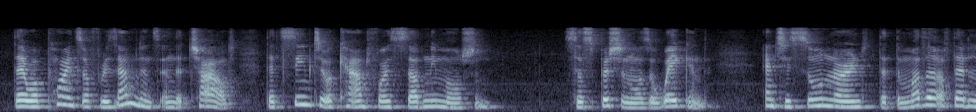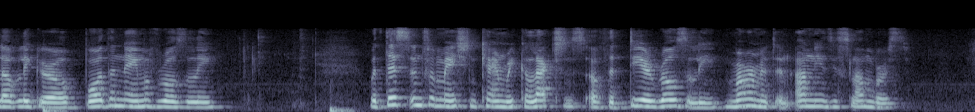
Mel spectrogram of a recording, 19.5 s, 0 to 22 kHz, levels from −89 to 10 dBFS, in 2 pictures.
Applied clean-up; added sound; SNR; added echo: none; Bass drum; 18 dB; none.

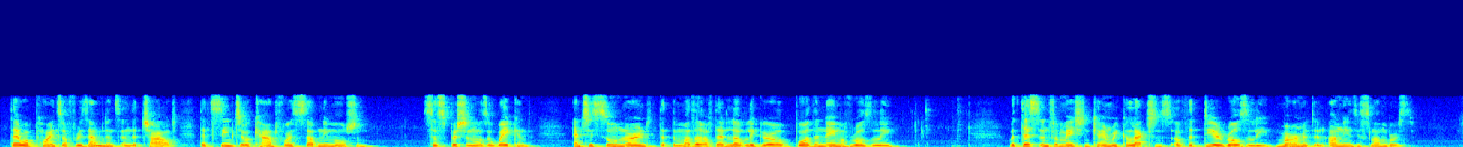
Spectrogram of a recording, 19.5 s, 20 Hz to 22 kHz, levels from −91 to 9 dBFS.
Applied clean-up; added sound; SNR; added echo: none; none; none; none.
